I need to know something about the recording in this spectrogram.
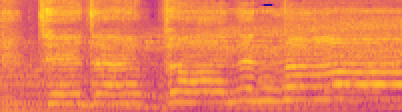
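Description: K-pop song with female vocals singing over a pop backing track. The deep bass drops out a little under a second in, leaving the voices over lighter accompaniment with a long held note.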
